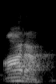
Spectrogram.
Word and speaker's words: ought to: to except how to but in pronunciation you say otta so you you don't say the the two you ought to go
